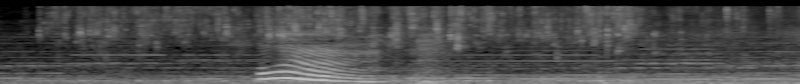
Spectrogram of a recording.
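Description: Water from a touchless tap in a school washroom runs into a sink with a sudden gush and falling pitch, then settles into a steady splash; a voice speaks briefly over it.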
